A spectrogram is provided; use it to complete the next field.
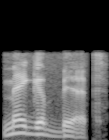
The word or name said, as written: megabit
